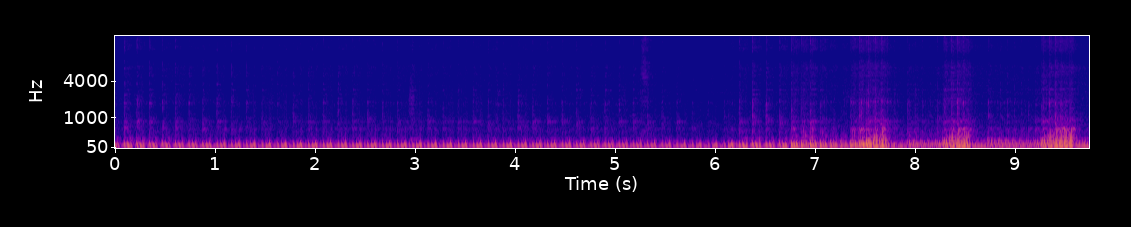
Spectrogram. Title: BMW E46 318i N42B20 misfire sound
